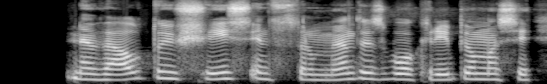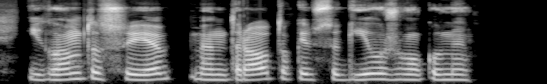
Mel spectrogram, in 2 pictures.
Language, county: Lithuanian, Vilnius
